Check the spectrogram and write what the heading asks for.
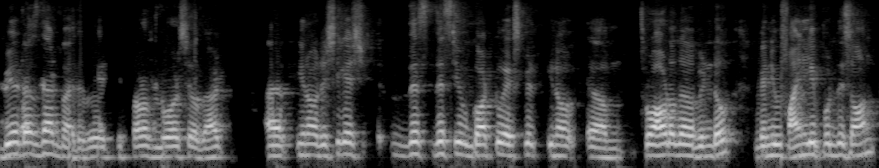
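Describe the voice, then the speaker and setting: Middle aged indian guy, marathi accent, kinda high mellow voice, telling work stories and giving advice. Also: fairly even intonation, brisk, low-quality recording. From Maharashtra, India. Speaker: interview guest, senior corporate executive. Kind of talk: conversational career advice with anecdotes.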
